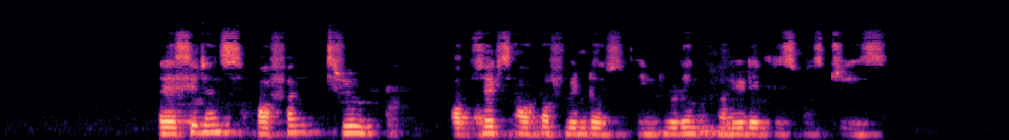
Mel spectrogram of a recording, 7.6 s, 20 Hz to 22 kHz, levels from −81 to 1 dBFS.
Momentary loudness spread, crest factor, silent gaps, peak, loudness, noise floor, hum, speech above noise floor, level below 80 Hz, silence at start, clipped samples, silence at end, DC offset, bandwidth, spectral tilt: 11 LU; 18 dB; none; -2 dBFS; -18 LUFS; -80 dBFS; none; 62 dB; -66 dBFS; 1.2 s; under 0.1%; 0.95 s; under 0.1%; 10.5 kHz; -4 dB/octave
